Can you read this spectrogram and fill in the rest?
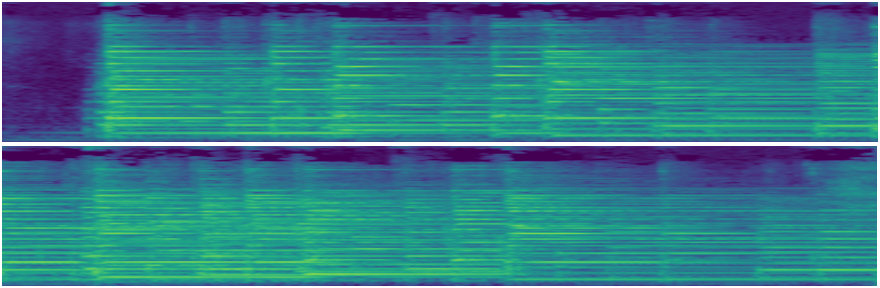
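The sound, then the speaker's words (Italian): An acoustic piano plays the intro of a song, a steady run of full, ringing chords at a moderate tempo, loud, with each new chord struck cleanly over the sustain of the last. No voices. “guida fissa con il suo piano e la sua voce, in questo nostro viaggio fatto di note ed emozioni”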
